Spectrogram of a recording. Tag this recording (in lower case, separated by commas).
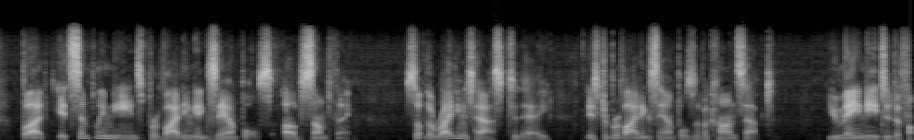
speech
